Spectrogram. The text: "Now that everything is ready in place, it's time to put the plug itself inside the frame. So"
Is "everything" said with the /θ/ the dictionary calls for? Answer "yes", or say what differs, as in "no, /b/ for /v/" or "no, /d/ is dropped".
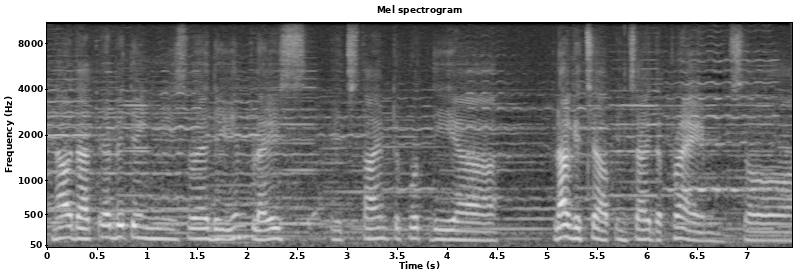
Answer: no, /t/ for /θ/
